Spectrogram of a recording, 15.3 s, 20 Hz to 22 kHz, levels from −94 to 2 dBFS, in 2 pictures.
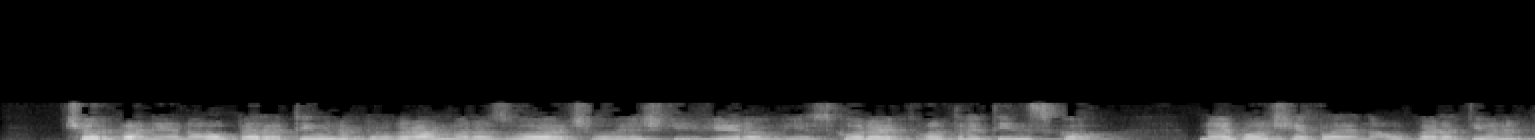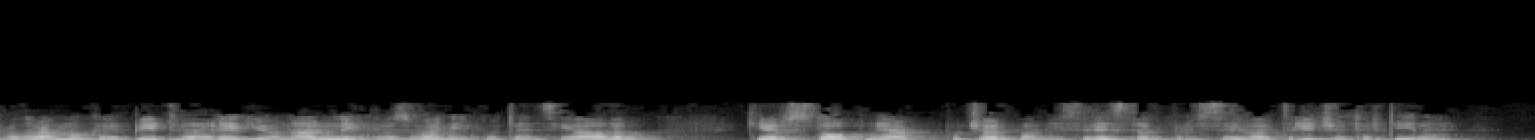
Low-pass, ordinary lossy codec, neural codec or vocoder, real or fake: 7.2 kHz; MP3, 24 kbps; codec, 16 kHz, 1.1 kbps, Voila-Tokenizer; fake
